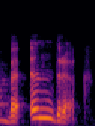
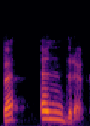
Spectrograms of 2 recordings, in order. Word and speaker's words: beïndruk: Ek is baie beïndruk. Daar's 'n deelteken op die i, want dit wys vir ons 'n ekstra lettergreep. Beïndruk. As daar net 'n kolletjie op was, sou dit gewees het beïndruk.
